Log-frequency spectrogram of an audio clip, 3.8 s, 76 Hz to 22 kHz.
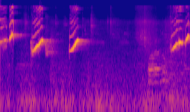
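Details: Female common iora calling a male: clear whistled notes sliding upward, repeated about every 0.7 seconds, with a short lower warbled phrase before a last rising whistle.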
